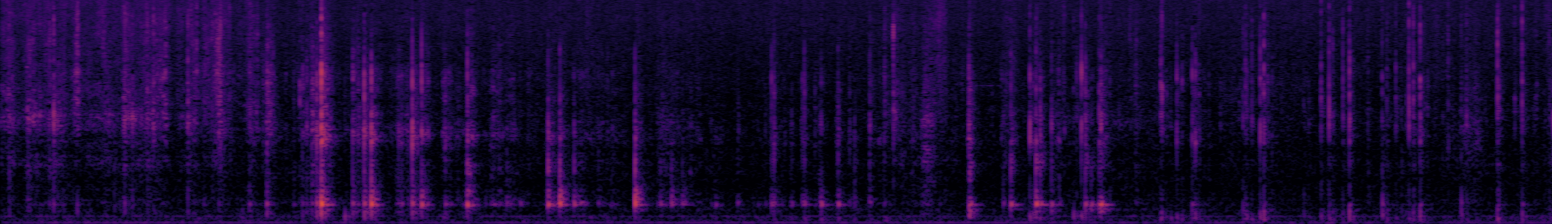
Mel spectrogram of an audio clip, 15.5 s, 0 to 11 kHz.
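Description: Fingertips tap on the sides and top of a large, hollow, empty plastic mixing bowl turned upside down. The taps come in soft, irregular bursts, each a short, dull knock with a hollow tone near 300 Hz that dies away almost at once, over a quiet background.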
